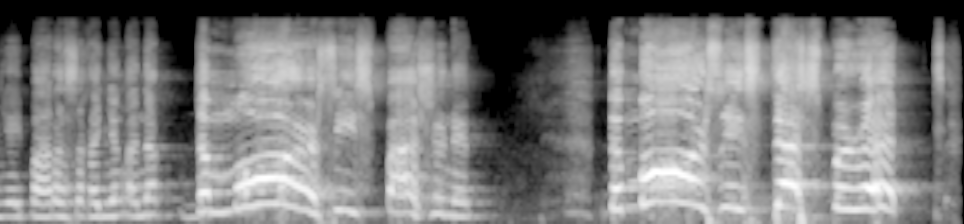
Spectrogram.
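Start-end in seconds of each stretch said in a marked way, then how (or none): 1.5-7.1 much higher, louder and slow; preaching shout. Real, not acted. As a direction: build to a passionate roar. (pasigaw na pangangaral)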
